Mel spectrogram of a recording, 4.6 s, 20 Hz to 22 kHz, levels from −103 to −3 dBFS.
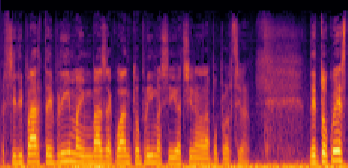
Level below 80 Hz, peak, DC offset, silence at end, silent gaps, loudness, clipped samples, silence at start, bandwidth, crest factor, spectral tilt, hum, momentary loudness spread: -24 dBFS; -2 dBFS; under 0.1%; 0 s; none; -21 LUFS; under 0.1%; 0 s; 12.5 kHz; 16 dB; -7 dB/octave; none; 11 LU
